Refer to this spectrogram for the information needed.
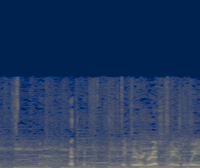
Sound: laughs

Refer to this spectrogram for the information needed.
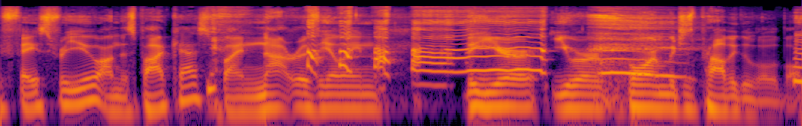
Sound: laughs

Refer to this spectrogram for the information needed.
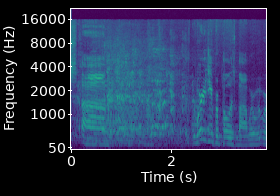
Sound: audience laughs

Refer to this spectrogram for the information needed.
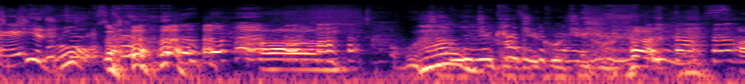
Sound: laughing

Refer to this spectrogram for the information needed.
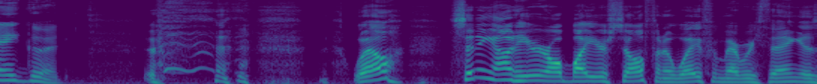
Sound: laughs

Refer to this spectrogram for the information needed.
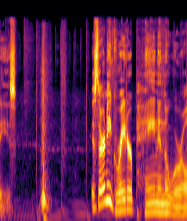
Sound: swoosh

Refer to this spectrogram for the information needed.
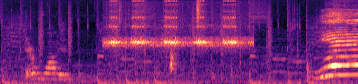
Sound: crickets chirping

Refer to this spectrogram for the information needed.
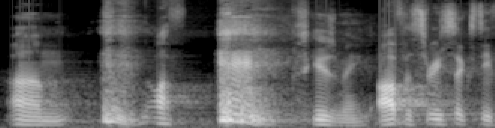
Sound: coughs

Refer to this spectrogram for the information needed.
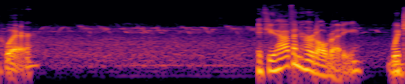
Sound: bird chirping

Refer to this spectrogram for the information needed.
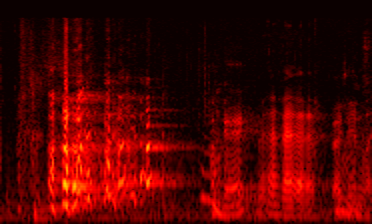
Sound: laughing

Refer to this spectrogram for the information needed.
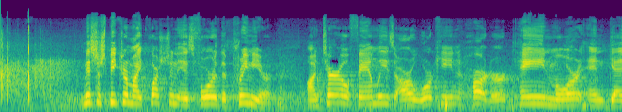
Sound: applause

